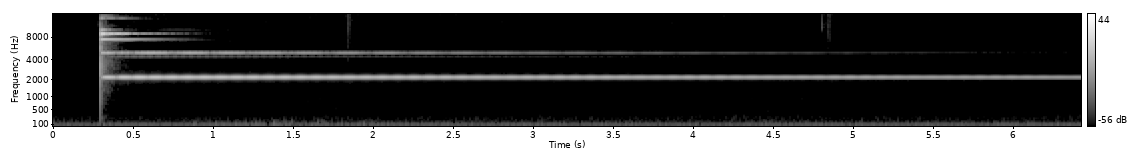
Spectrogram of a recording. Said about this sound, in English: that full attention, awareness, and presence to the sound of the bell each time and focus as if this were the most important thing in the world right now. What would it be like to bring your full attention to the bell in that way? So, two more times.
